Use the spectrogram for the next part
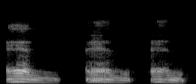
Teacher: Se você colocar o dedo na garganta, você vai notar que suas cordas vocais vão vibrar.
